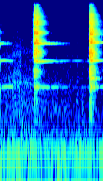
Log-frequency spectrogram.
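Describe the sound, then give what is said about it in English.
Riedel tequila-specific glasses clink together twice in a toast, each strike a bright, sharp chime, with a high ringing tone that lingers between the two hits. No one speaks. “It sounds so good with these expensive glasses.”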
